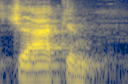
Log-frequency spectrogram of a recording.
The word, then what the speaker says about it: Joaquin: The way that Joaquin Phoenix played. That's how you pronounce his name, right? – Yeah. – Okay. – It's Jackin.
